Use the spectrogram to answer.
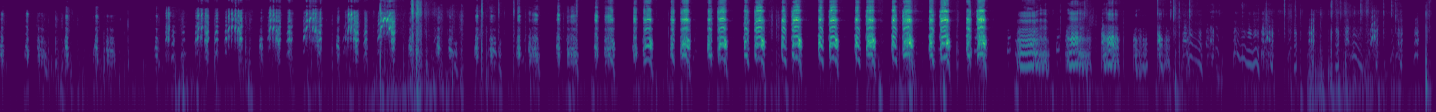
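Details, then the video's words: Chukar partridge giving a fast, rhythmic run of harsh clucking chuck notes, nearly three a second. The series builds, then breaks into softer, throatier notes. "Куропатка. KEKLIK SESI"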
